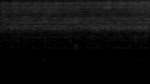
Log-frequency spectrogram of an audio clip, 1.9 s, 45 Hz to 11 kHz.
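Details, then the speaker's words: Renault 19 diesel at 417k miles, just after new steering rack bushes and dog-bone mount, with the exhaust not yet reconnected. Harsh, raspy, unmuffled idle rattle; loud because the exhaust is disconnected. "so just need to get the exhaust bag on and then she's ready to drive Lads well I hope you can hear me because uh she started and she's pretty loud"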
